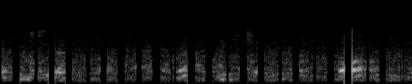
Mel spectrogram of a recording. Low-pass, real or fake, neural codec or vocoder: 5.4 kHz; fake; autoencoder, 48 kHz, 128 numbers a frame, DAC-VAE, trained on Japanese speech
